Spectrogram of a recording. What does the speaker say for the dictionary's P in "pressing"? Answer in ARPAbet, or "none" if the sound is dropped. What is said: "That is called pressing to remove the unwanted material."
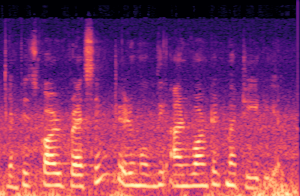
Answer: P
